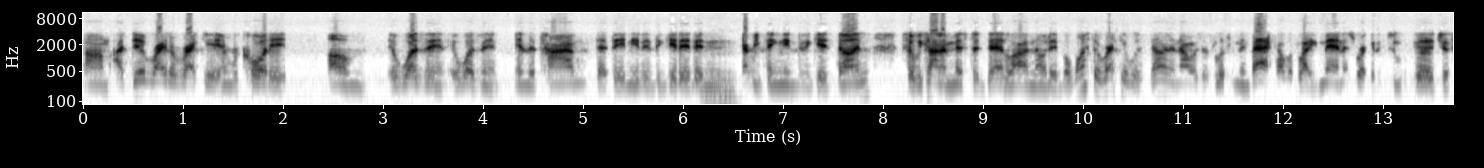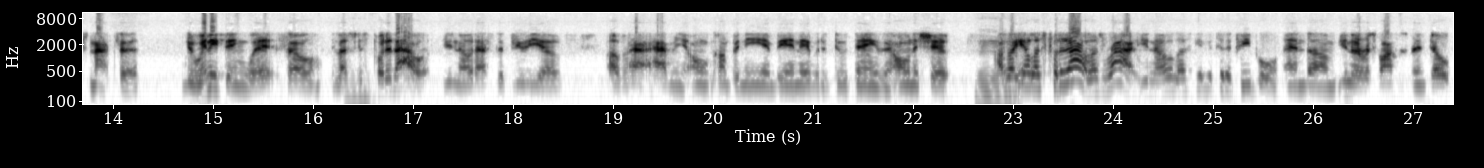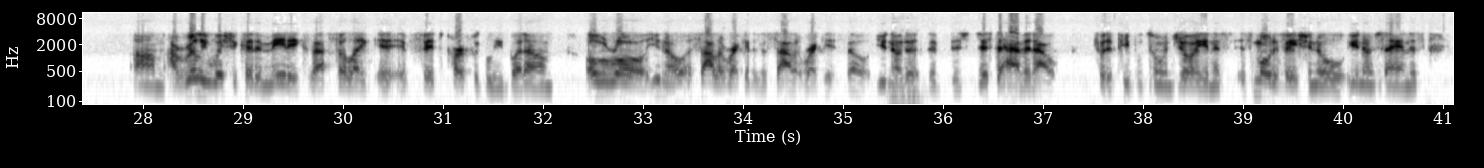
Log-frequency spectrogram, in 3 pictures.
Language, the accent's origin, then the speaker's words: English; New York, United States; And, you know, me being a New Yorker, you coming up listening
